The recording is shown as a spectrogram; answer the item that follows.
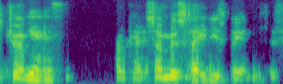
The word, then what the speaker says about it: Mercedes-Benz: Okay, so Mercedes-Benz is how it's pronounced.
